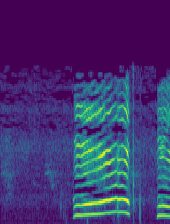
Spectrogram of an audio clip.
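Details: Young pet monkey, said to be very hungry for its mother, crying loudly: a high, tonal screech rising slightly over about half a second, then a second cry starting near the end.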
